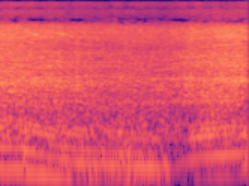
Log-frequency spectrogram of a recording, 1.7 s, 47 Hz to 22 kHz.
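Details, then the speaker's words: Polaris Sportsman 700 quad under throttle while riding, after revival: deep engine note climbs smoothly and evenly, no knocks or misses, pulls nice and hard; a slight pop at takeoff noted earlier. "pulls nice and hard we go see how this thing performs today"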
